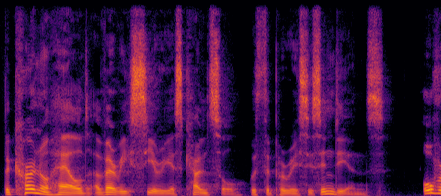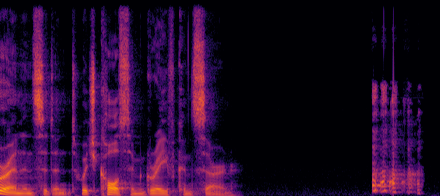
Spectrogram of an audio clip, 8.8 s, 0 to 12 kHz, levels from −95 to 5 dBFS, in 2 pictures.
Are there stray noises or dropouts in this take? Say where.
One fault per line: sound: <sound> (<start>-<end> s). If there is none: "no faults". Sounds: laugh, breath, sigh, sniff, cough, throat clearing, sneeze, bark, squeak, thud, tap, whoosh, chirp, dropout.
sound: laugh (8.1-8.7 s)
